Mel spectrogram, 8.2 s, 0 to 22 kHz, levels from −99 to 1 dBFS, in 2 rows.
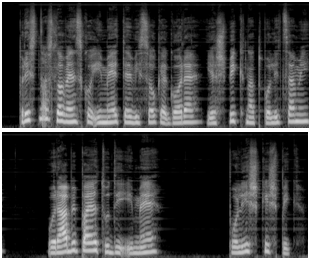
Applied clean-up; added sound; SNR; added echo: neural mask model DeepFilterNet 3.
